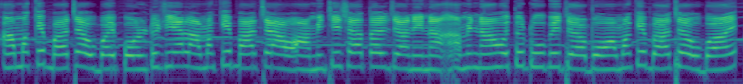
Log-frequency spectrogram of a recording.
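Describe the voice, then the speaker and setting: A woman's voice: sits high, little pitch movement, normal speed, few pauses, a bit bright. A woman voicing an earnest, naive, good-natured male fox in a children's cartoon. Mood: pleading. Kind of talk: children's cartoon fairy-tale acting.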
